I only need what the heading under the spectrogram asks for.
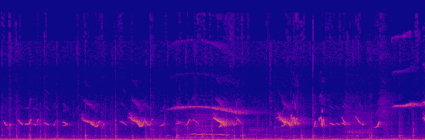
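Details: Chicks with a hen giving soft, high, looping peeps in short bursts, quieter and partly masked by a steady low hum and background noise.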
